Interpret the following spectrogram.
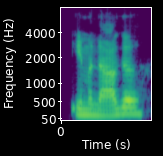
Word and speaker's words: Imanaga: don't know how to say his last name imanaga yeah yeah it's exactly how you say it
